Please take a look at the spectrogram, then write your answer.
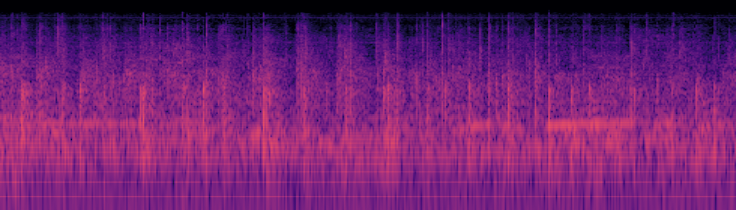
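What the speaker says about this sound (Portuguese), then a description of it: "Dona a Dios un aplauso, iglesia" A church congregation in Bonaire applauds during a worship service, a faint, distant patter of many clapping hands that carries on continuously, with voices speaking over it.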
